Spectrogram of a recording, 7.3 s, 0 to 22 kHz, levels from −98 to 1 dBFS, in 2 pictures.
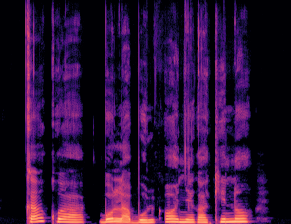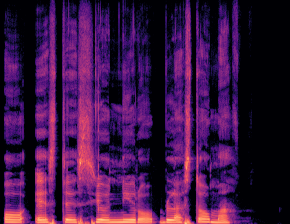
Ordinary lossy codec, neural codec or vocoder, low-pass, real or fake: none; none; none; real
